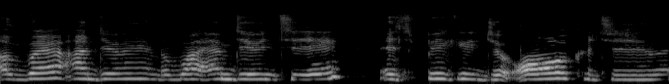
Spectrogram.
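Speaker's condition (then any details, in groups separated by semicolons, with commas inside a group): ALS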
